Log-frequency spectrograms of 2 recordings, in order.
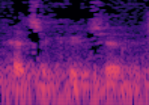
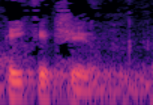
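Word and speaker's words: Pecha Kucha: Pechikucha. I was wrong. – We just watched a video on how to say it. So. – It's not Pikachu. Learn that.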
